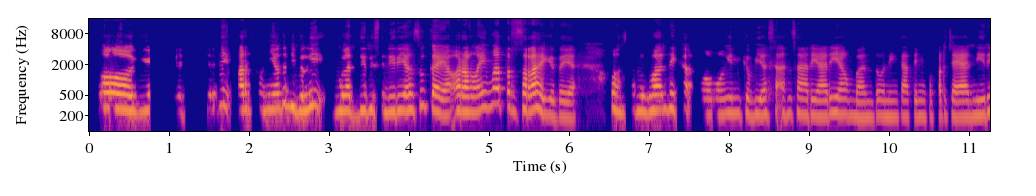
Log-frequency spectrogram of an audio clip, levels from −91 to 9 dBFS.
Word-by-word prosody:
Oh, 280 Hz, -3 st, +9 dB
oke 240 Hz, 0 st, -6 dB
oke. 485 Hz, 0 st, -23 dB, 0.3 s
Jadi, -, -, -10 dB, 0.2 s
parfumnya 265 Hz, 0 st, +1 dB
tuh 345 Hz, -, -3 dB
dibeli 260 Hz, 0 st, +2 dB, 0.3 s
buat 250 Hz, -1 st, +3 dB
diri 255 Hz, +1 st, -3 dB
sendiri 245 Hz, +1 st, -4 dB
yang 265 Hz, +1 st, +1 dB
suka, 300 Hz, -4 st, 0 dB
ya? 210 Hz, -, 0 dB
Orang 240 Hz, -1 st, +6 dB
lain 270 Hz, +5 st, -1 dB
mah 350 Hz, 0 st, +5 dB
terserah, 270 Hz, 0 st, +4 dB
gitu 200 Hz, -1 st, -6 dB
ya? 180 Hz, -, -4 dB, 0.4 s
Wah 280 Hz, -3 st, -1 dB
seru 250 Hz, -1 st, -8 dB
banget 255 Hz, 0 st, +5 dB
nih 275 Hz, -, -1 dB
Kak, -, -, -4 dB
ngomongin 215 Hz, +1 st, -7 dB
kebiasaan 215 Hz, 0 st, -7 dB
sehari-hari 210 Hz, -1 st, -4 dB
yang 215 Hz, -1 st, -6 dB
bantu 190 Hz, +1 st, -8 dB
ningkatin 195 Hz, 0 st, -9 dB
kepercayaan 195 Hz, 0 st, -3 dB
diri, 210 Hz, +3 st, -3 dB
240 Hz, 170 wpm, -23 LUFS, 205-265 Hz, 0.4 s, Oh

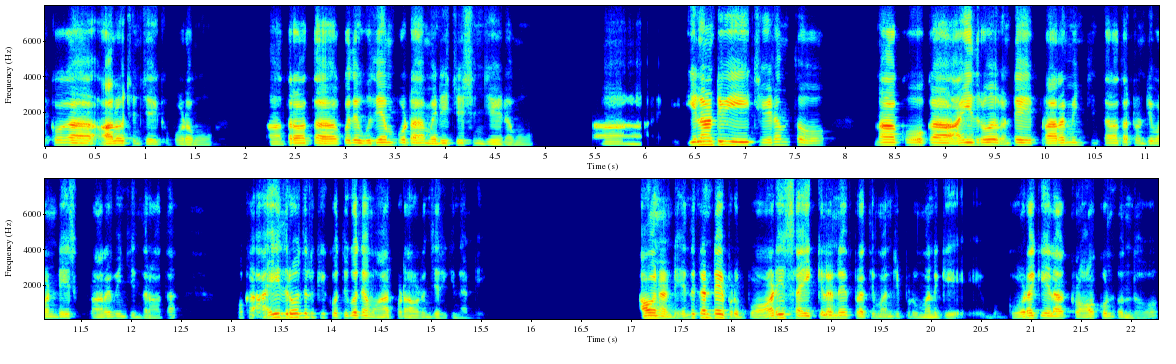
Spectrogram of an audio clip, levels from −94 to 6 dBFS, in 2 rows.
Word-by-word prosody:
ఎక్కువగా 150 Hz, -1 st, +1 dB, 0.3 s
ఆలోచన 135 Hz, +1 st, 0 dB
చెయ్యకపోడము. 105 Hz, -3 st, -11 dB, 0.7 s
ఆ -, -, -3 dB
తర్వాత 135 Hz, +1 st, 0 dB, 0.3 s
కొద్దిగా 145 Hz, -1 st, 0 dB
ఉదయం 155 Hz, +2 st, 0 dB
పూట 155 Hz, -, -4 dB, 0.2 s
మెడిటేషన్ 135 Hz, -1 st, -8 dB
చెయడము. 100 Hz, -2 st, -10 dB, 0.8 s
ఆహ్, 115 Hz, 0 st, -7 dB, 0.5 s
ఇలాంటివీ 185 Hz, -1 st, +7 dB, 0.2 s
చెయడంతో, 165 Hz, +1 st, -5 dB, 0.8 s
నాకు 155 Hz, 0 st, +6 dB
ఒక -, -, -6 dB, 0.3 s
5 155 Hz, 0 st, +3 dB
రోలు, 160 Hz, 0 st, +3 dB
అంటే, 155 Hz, -, +1 dB, 0.2 s
ప్రారంభించిన 145 Hz, +1 st, 0 dB
తర్వాత 135 Hz, +1 st, -5 dB
21 130 Hz, -1 st, -9 dB
డేస్‌కి, 130 Hz, +1 st, -11 dB
ప్రారంభించిన 125 Hz, 0 st, -10 dB
తర్వాత 95 Hz, 0 st, -17 dB, 0.7 s
ఒక -, -, -13 dB, 0.2 s
5 200 Hz, 0 st, +2 dB
రోజులకి 205 Hz, 0 st, -3 dB
కొద్ది 150 Hz, -, -8 dB
కొద్దిగా 160 Hz, -2 st, +1 dB
మార్పు 120 Hz, -, -6 dB
రావడం 105 Hz, +2 st, -9 dB
జరిగిందండి. 85 Hz, -4 st, -22 dB, 1.6 s
అవునండి. 150 Hz, -6 st, +4 dB
ఎందుకంటే, 195 Hz, 0 st, +2 dB
ఇప్పుడు 185 Hz, -, -7 dB, 0.2 s
బాడీ 105 Hz, -, +2 dB
సైకిలనేది, 145 Hz, +3 st, -1 dB
ప్రతి -, -, -5 dB
మనిషి 125 Hz, +1 st, -13 dB
ఇప్పుడు 110 Hz, -, -22 dB
మనకి 110 Hz, 0 st, -10 dB, 0.6 s
గోడకి 145 Hz, +7 st, 0 dB
ఎలా 135 Hz, 0 st, +2 dB
క్లాకుంటుందో, 115 Hz, -5 st, -10 dB
135 Hz, 120 wpm, -22 LUFS, 115-155 Hz, 1.6 s, ఇలాంటివీ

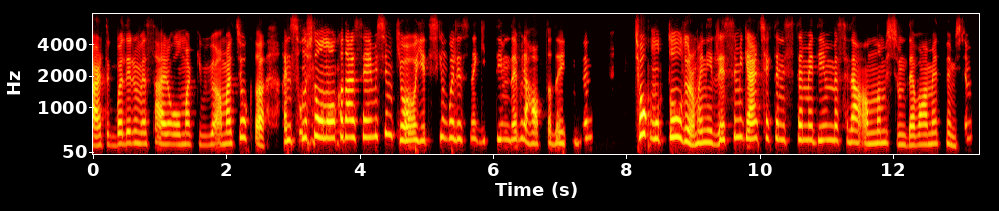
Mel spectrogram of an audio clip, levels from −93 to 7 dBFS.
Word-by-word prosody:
artık 200 Hz, +2 st, +3 dB
balerin 240 Hz, +1 st, -1 dB
vs. 230 Hz, -, -20 dB, 0.2 s
olmak 220 Hz, +1 st, -3 dB
gibi 200 Hz, -2 st, -18 dB
bir -, -, -12 dB
amaç 235 Hz, +5 st, +1 dB
yok 360 Hz, -1 st, -3 dB
da -, -, +4 dB, 0.3 s
hani 290 Hz, +2 st, 0 dB
sonuçta 360 Hz, +6 st, -1 dB
onu 355 Hz, -1 st, +6 dB
o 355 Hz, -, 0 dB
kadar 370 Hz, 0 st, +5 dB
sevmişim 375 Hz, +3 st, -2 dB
ki 310 Hz, -7 st, -1 dB
o 295 Hz, +1 st, +4 dB
yetişkin 305 Hz, +5 st, -5 dB
balesine 335 Hz, -1 st, -4 dB
gittiğimde 320 Hz, +3 st, -6 dB
bile 330 Hz, -, 0 dB
haftada -, -, -2 dB
2 240 Hz, -1 st, -4 dB
gün 330 Hz, +9 st, -8 dB, 0.6 s
çok 415 Hz, -1 st, +9 dB
mutlu 335 Hz, +2 st, 0 dB
oluyorum. 315 Hz, -10 st, +4 dB
Hani 250 Hz, -2 st, -2 dB
resimi 360 Hz, +6 st, -2 dB
gerçekten 345 Hz, -2 st, +2 dB
istemediğimi 310 Hz, 0 st, -3 dB
mesela 275 Hz, -4 st, +1 dB
anlamışım, 230 Hz, -3 st, -4 dB
devam 215 Hz, +2 st, +1 dB
etmemişim. 230 Hz, -, -8 dB
305 Hz, 160 wpm, -23 LUFS, 235-345 Hz, 0.6 s, çok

